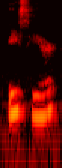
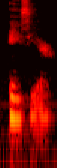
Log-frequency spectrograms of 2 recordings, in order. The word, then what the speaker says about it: Aesir: I have realised that throughout the video I have said Aesir and give it a soft S instead of Aesir. Should be more like a Z.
